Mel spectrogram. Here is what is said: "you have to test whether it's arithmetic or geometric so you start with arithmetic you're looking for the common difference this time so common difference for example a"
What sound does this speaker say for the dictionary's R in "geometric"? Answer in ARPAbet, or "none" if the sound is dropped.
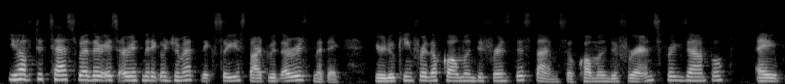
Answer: none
